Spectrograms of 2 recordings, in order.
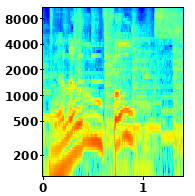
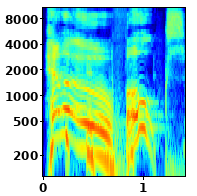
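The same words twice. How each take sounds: First: It is said with low energy. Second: It is said with high energy.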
